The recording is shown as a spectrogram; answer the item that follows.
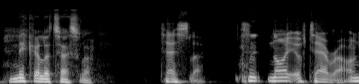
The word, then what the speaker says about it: Tesla: I keep saying this wrong n Nica Nicola Telsa how' you say his name Nicola Tesla Tesla night of Terror I'm just going to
